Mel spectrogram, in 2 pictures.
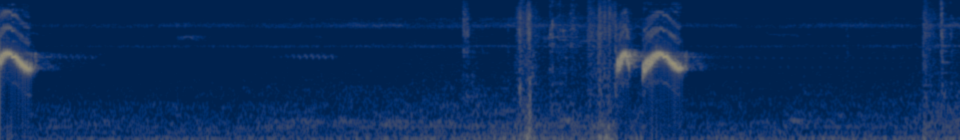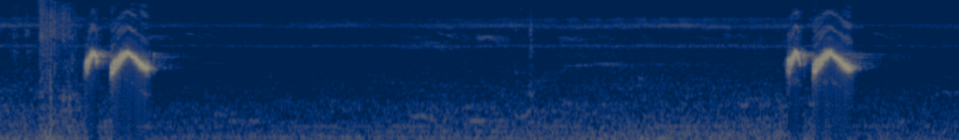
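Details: Caged female red-whiskered bulbul calling to stimulate other birds to sing: short loud arched notes around a high pitch, given as a quick two-part phrase about every two to three seconds over faint background hiss.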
